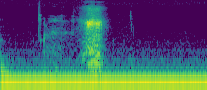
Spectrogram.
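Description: A steady low electrical hum in the microphone line, with one short breath sound from the man at the microphone about a second in.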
